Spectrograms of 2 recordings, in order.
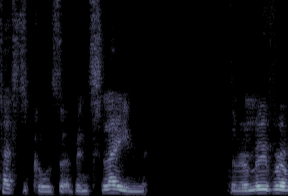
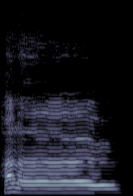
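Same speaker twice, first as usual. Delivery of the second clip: playful calling hello; 4 semitones higher, 4 dB louder than usual. Pretend. Calling hello to his Ganesh figure.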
